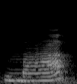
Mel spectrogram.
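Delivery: "Ma" dips low then rises; dipping third tone. Shown as a demonstration. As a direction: drop "Ma" down and bring it back up. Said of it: "the descending and rising tone".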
